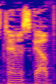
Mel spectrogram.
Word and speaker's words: Temescal: I always tell people it rhymes with tennis gal. So if you want to know how to say it, just think Temescal.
